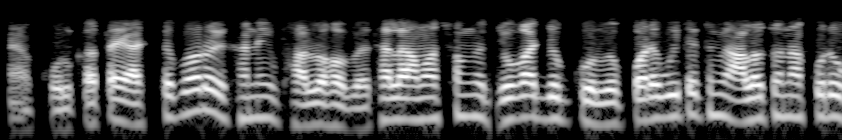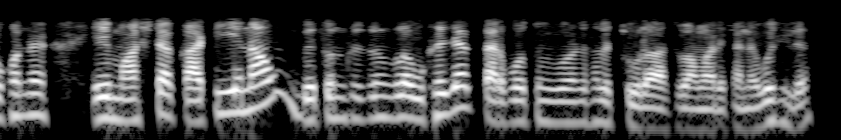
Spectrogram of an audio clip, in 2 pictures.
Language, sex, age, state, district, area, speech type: Bengali, male, 18-30, West Bengal, North 24 Parganas, rural, conversation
